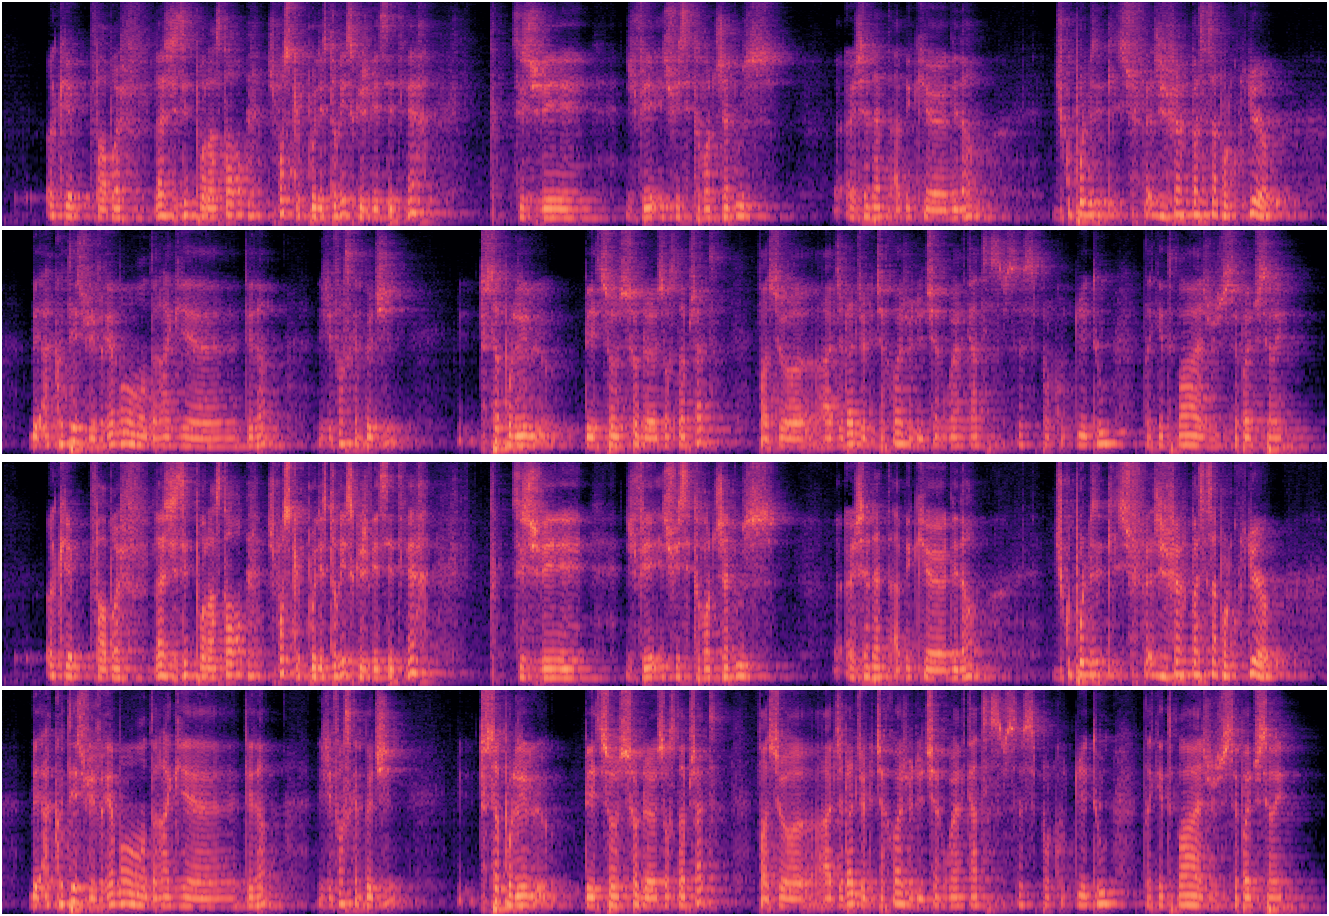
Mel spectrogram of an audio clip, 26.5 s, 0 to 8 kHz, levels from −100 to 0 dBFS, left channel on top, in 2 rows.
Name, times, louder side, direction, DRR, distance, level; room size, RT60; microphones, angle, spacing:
voice 1, 0.4-4.6 4.9-7.7 8.3-10.1 10.5-12.7 13.0-13.1 13.5-17.2 18.0-26.1, right 2 dB, 30° right, 9 dB, 1.1 m, -27 dB
12.0 x 9.3 x 7.2 m, 0.83 s
head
